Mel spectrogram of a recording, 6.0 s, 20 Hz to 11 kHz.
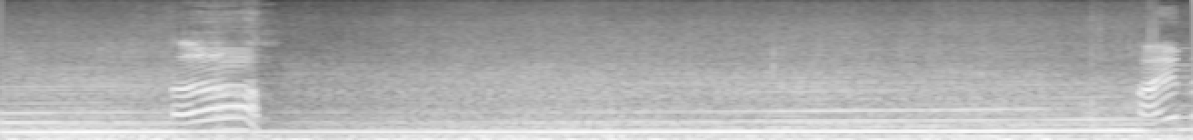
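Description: A Porsche 997.2 GT3 on a race track, its engine a loud, steady in-cabin drone that rises slowly in pitch, with two brief squeals or shifts and voice-like sounds mixed in.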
